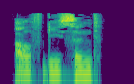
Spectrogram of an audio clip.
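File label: "aufgießend", German; adjectives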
